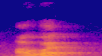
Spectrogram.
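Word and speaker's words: hour: Next one is also H is silent, అవర్.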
